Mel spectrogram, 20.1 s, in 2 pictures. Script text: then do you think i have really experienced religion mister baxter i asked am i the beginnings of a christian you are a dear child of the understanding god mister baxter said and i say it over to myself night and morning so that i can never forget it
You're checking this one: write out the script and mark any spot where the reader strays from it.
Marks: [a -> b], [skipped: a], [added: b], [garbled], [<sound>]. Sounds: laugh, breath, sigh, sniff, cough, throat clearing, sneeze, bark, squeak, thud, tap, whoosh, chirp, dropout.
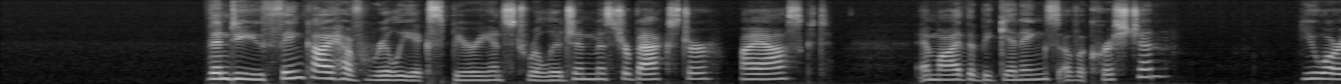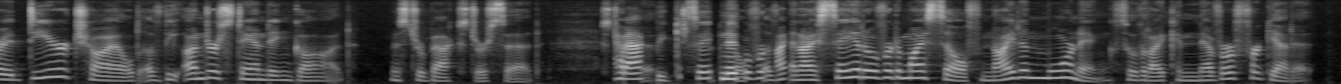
then do you think i have really experienced religion mister baxter i asked am i the beginnings of a christian you are a dear child of the understanding god mister baxter said [garbled] and i say it over to myself night and morning so that i can never forget it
